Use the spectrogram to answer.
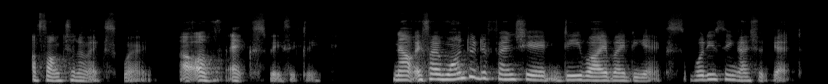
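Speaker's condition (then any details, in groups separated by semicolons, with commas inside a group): No condition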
